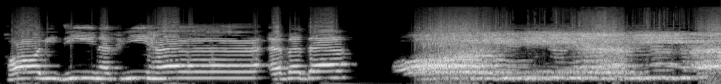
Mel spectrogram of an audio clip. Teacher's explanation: وبقيه اللسان فين؟ لم مش مطبق زي مش زي الطاء، ولذلك حرف الخاء بنعمل استعلاء فيه لكنه مش كل اللسان لازق في سنة الحنك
